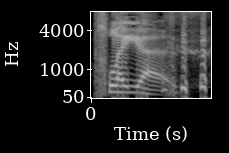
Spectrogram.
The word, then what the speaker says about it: Playas: This is called Playas. Like, you have to say it like that. Like, they spelled it like Playas, like Y-A-S.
